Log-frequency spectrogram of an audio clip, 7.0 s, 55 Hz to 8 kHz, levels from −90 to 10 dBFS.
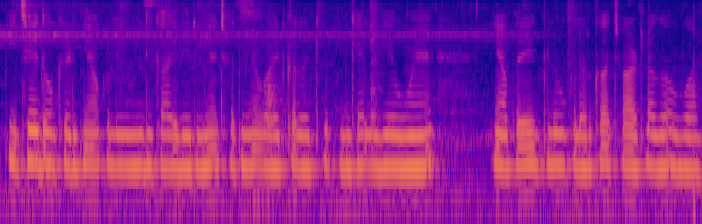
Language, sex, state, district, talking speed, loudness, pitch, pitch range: Hindi, female, Uttar Pradesh, Muzaffarnagar, 240 wpm, -32 LUFS, 200 Hz, 195-205 Hz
